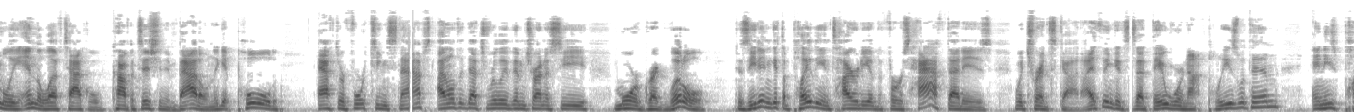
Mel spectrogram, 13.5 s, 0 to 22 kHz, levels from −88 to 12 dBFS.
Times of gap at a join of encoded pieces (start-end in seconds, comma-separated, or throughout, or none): 4.10-4.13, 11.29-11.33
